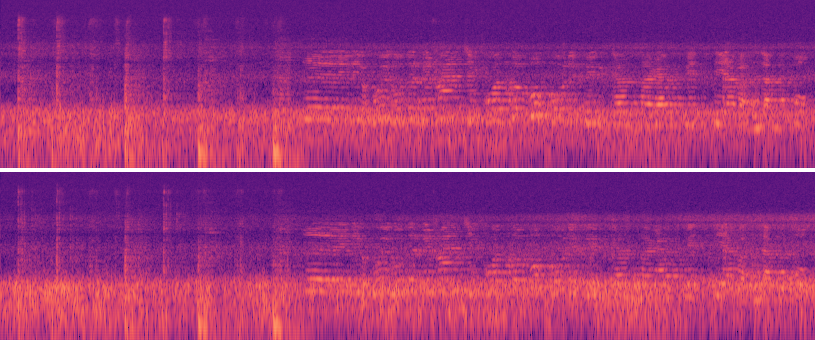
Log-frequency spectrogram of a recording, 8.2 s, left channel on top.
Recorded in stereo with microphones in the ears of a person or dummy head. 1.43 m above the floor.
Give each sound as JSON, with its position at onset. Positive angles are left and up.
{"t": 0.2, "sound": "running footsteps", "side_deg": 25, "distance_m": 4.0}
{"t": 3.0, "sound": "laughter", "side_deg": 25, "distance_m": 4.5}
